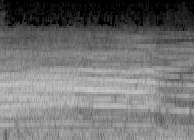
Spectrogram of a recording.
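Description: A sustained, strained scream rings out in a Halo Reach zombie machinima, loud and steady for about two seconds before fading slightly, with low rumbling game ambience beneath and no talk.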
